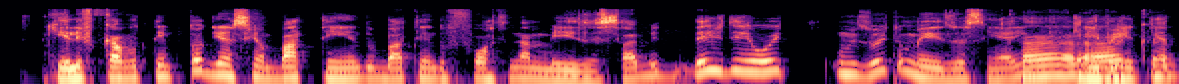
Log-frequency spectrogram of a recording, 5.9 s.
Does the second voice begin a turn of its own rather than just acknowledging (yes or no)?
no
